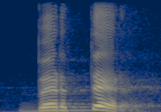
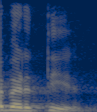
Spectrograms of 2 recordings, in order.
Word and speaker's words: verter: invertir revertir convertir pero el verbo original es verter sería vertir eh pero la pronunciación correcta es verter bueno notemos ahí entonces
